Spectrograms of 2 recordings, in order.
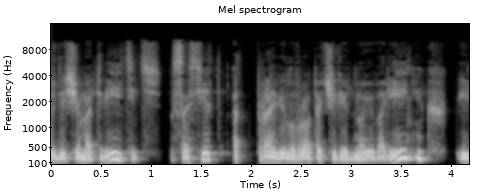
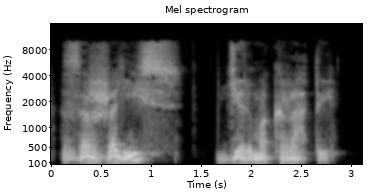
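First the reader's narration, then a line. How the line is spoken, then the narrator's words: Through gritted teeth. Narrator (Russian): процедил Федор Иванович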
